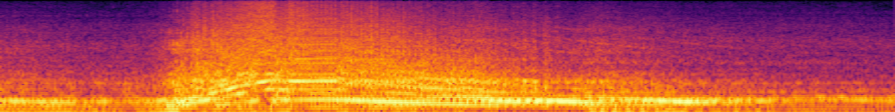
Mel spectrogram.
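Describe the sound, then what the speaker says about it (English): A parked Lamborghini's engine given one big rev: a quick idle, then a loud close blip that sweeps sharply upward and slowly winds back down. "Wow, that was a big rev."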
